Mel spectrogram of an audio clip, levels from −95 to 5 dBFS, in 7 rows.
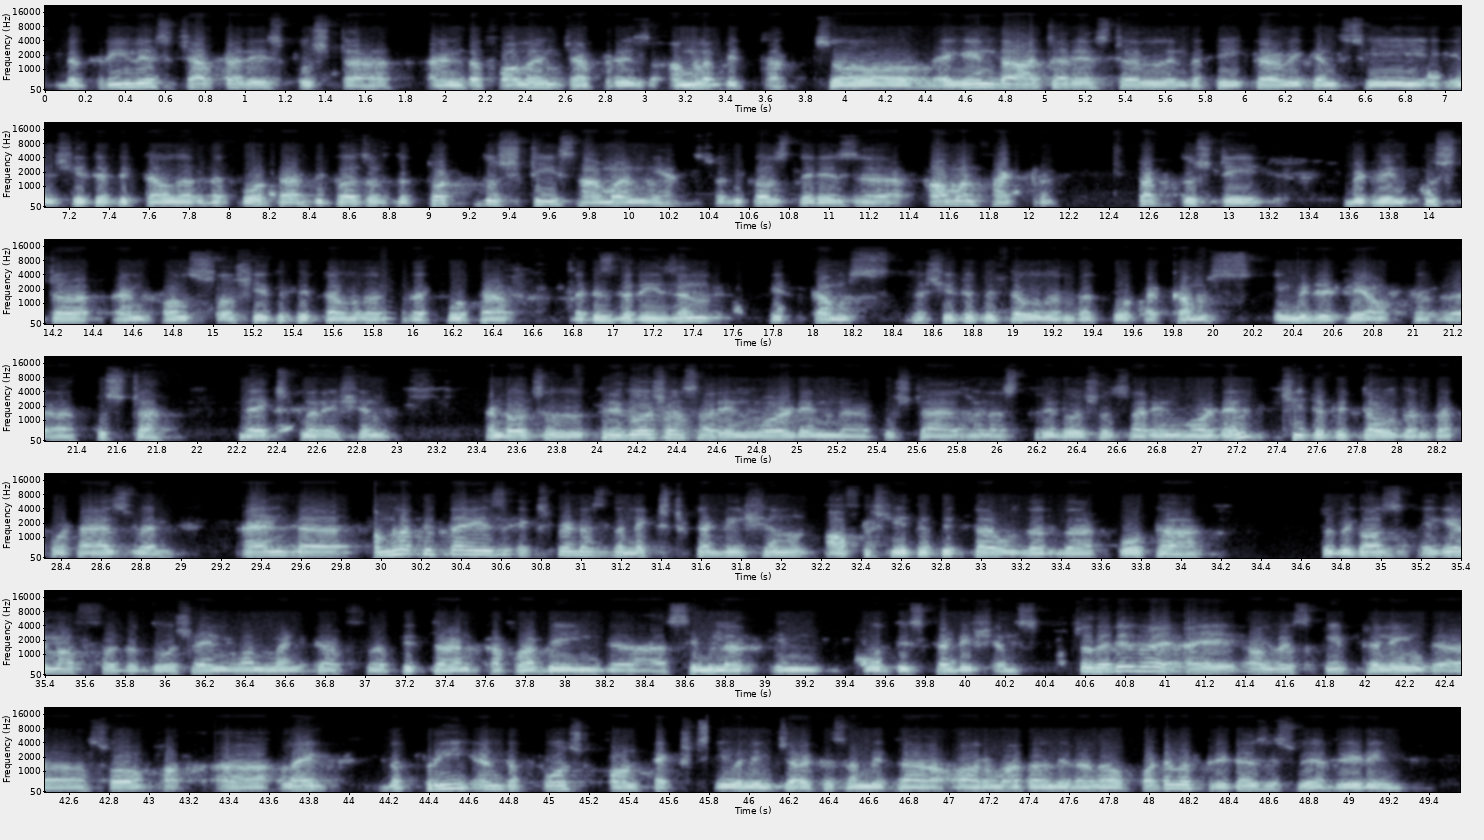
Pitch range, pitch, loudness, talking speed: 120-145 Hz, 130 Hz, -14 LUFS, 180 wpm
